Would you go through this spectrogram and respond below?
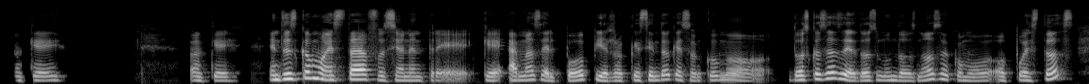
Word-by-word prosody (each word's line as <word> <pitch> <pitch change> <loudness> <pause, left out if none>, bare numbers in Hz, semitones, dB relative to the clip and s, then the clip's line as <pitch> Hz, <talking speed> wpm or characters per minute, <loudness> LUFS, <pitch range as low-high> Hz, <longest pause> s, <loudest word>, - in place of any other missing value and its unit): Okey. 190 +1 -5 1.2
Okey. 175 -1 -4 0.3
Entonces, 240 +3 +5
como 290 -4 +5
esta 225 +2 +6
fusión 195 -4 -2
entre - - -5
que 180 -2 -1
amas 205 +3 0
el 170 -4 0
pop 185 +8 -1
y 195 - +2
el 170 0 +1
rock, 175 -1 -3
que 190 - -2
siento 210 +4 0
que 215 - -1
son 175 -2 -6
como 170 - -5
2 205 +1 0
cosas 255 +3 +3
de 175 -7 +5
2 185 +2 -1
mundos, 185 -3 -3
¿no? 190 +4 -3
O 240 - +1
sea, 235 -3 -3
como 175 -2 -4
opuestos, 190 - -2
195 Hz, 160 wpm, -21 LUFS, 180-225 Hz, 1.2 s, esta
